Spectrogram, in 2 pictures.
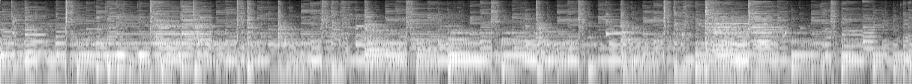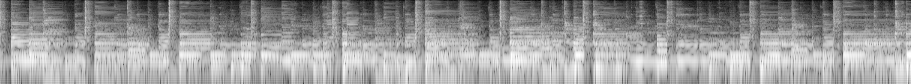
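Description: Solo fingerstyle playing on a cutaway acoustic guitar, with notes picked in quick succession and left ringing into one another.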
